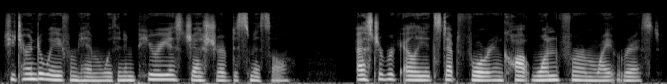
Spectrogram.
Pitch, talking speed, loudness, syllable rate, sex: 200 Hz, 190 wpm, -16 LUFS, 6.1 syllables/s, female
